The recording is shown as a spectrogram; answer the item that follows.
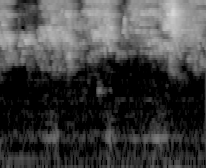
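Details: Budgerigar warbling, short run of buzzy high twitters ending in one loud sharp squeak, soft low hum behind.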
